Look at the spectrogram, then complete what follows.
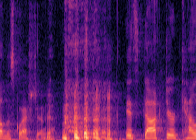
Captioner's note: laughter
